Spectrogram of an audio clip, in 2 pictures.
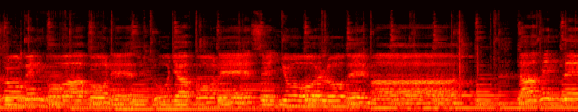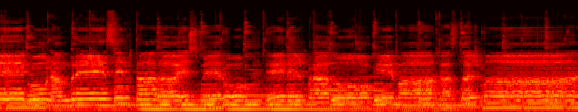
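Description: Male voice singing a hymn to acoustic guitar accompaniment: the offertory hymn of the Mass. The melody runs continuously, with some long held notes sung with vibrato.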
